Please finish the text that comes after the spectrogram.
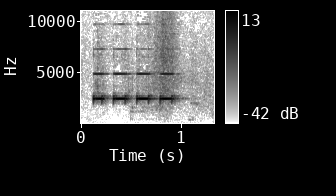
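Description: An oven timer buzzer goes off in a home kitchen during pizza baking, sounding four short, evenly spaced high beeps, loud and close with no voices.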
